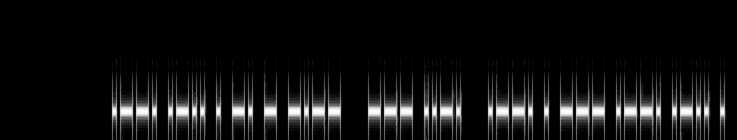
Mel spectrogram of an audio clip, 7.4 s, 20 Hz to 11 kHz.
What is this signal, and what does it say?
Morse code, heard as a keyed tone, about 30 wpm, 700 Hz. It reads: PLENTY OF PEOPLE
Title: Sentences from Top 1300 Words 30wpm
